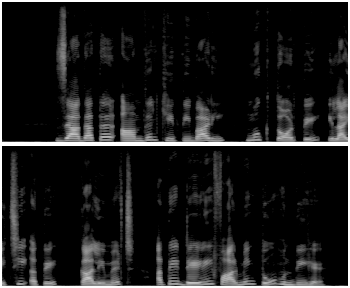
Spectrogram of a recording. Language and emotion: Punjabi, neutral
